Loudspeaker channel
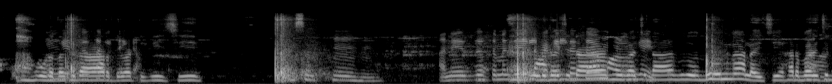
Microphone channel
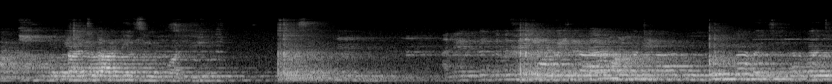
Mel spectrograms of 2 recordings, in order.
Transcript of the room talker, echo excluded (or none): फूटाण्याची डाळ घ्यायची एक वाटी,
